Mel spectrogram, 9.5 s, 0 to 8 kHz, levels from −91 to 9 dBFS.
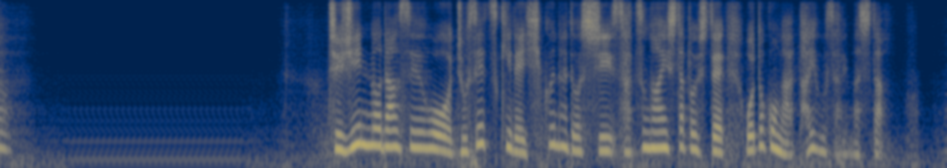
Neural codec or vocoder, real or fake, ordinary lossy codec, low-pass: codec, 16 kHz, about 1 kbps, DyCAST, with the encoder's durations; fake; none; none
